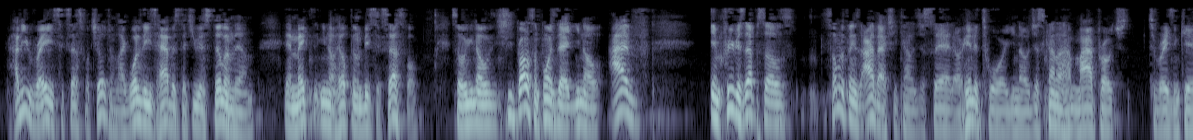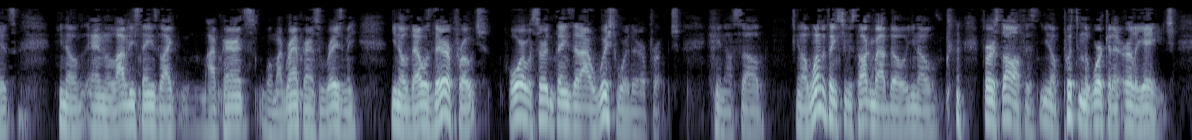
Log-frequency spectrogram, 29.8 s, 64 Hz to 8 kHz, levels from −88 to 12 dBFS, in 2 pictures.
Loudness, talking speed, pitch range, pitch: -21 LUFS, 250 wpm, 90-115 Hz, 105 Hz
